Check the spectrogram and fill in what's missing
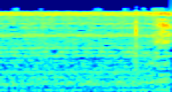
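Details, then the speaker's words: GROWNSY electric baby nasal aspirator switched on and stepped through suction speeds one to three: quiet, steady motor hum. "It's got three different functions. I'm going to turn it on. Now, it's got speed one. You could turn the speed up, speed two,"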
